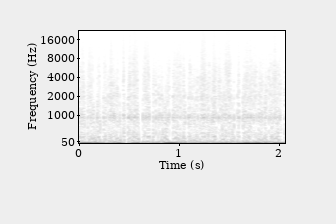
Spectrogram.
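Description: Near silence: the broadcast feed is all but mute.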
